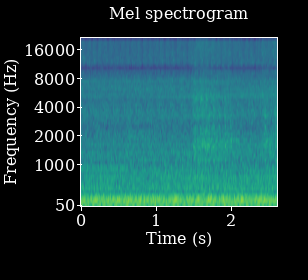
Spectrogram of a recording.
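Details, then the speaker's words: Oliver Super 88 tractor at idle with PTO engaged: deep steady idle with a rough droning rumble underneath; PTO clutch noise after PTO was left half-engaged and clutch possibly smoked, suspected shifting fork rubbing or throwout bearing. "makes a lot of noise um which sounds like the little shifting Fork is rubbing in there or the throwout bearing"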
